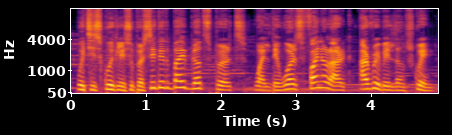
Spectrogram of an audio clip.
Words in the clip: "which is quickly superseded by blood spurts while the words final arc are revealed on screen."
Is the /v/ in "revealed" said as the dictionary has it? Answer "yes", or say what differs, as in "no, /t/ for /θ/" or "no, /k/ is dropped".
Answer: no, /b/ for /v/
